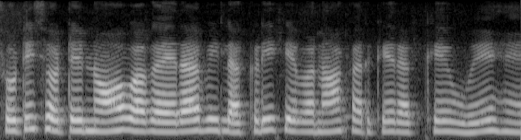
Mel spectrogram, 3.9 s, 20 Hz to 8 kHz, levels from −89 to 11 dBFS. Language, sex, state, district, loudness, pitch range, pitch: Hindi, female, Jharkhand, Ranchi, -16 LUFS, 205-230 Hz, 215 Hz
